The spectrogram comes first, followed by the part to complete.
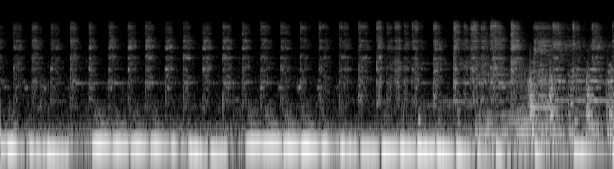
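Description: Live jazz band playing an up-tempo number: a strong bass line under a brisk beat of about four strokes a second. Melody instruments join about five seconds in.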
